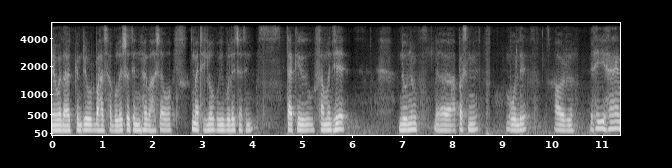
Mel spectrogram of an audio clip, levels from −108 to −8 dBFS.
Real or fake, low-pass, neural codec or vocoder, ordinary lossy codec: fake; 5.4 kHz; codec, 16 kHz in and 24 kHz out, 0.6 kbps, FocalCodec, streaming, 4096 codes; none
